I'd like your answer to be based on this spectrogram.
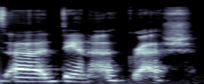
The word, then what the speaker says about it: Dana Gresh: People in the comments were asking, how do we pronounce this name? Is this Dana, Dina? It is Dana Gresh.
